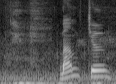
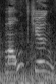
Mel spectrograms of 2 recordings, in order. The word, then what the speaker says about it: mắm chưng: Mắm Chưng. Đúng. Móng chưng. Dạ dạ, móng. Móng chưng. Thôi nào. Đúng, mắm chưng.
